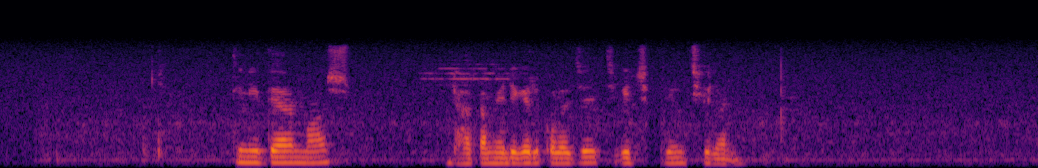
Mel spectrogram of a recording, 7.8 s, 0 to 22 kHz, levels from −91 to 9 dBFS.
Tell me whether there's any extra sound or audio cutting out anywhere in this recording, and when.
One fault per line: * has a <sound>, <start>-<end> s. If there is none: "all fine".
* has a dropout, 4.9-5.0 s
